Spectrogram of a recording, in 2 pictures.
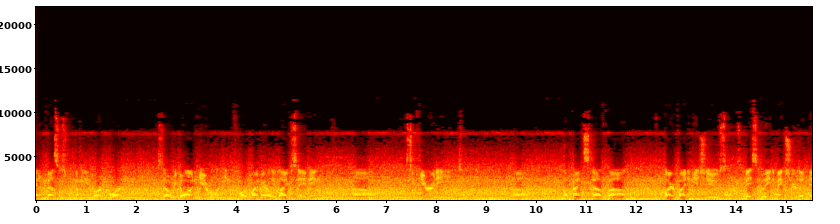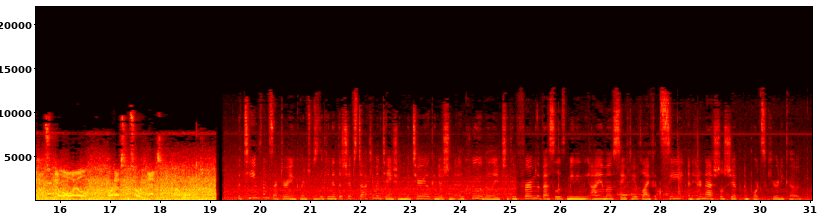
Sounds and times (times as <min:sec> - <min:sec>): Speech: 0:00.0 - 0:01.8, 0:02.4 - 0:05.8, 0:06.4 - 0:08.6, 0:09.5 - 0:10.0, 0:10.6 - 0:11.9, 0:12.6 - 0:18.8, 0:19.6 - 0:30.8.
